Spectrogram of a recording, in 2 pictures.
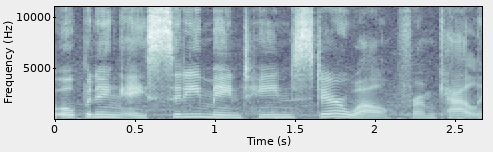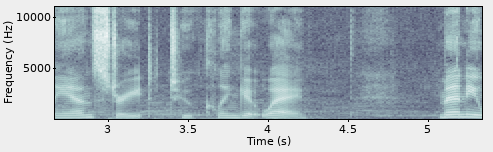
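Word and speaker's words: K'alyaan: Many people just say Cat Leanne, and I have heard that one of the corrector pronunciations is Cat Leanne.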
